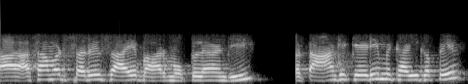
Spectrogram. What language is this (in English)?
Sindhi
